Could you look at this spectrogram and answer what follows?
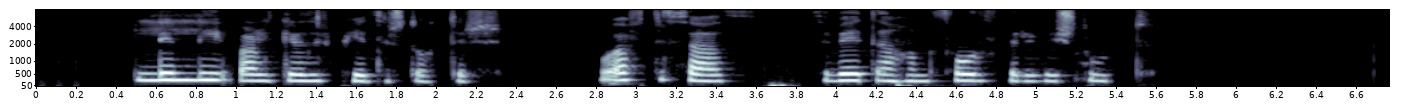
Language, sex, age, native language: Icelandic, female, 18-19, Icelandic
